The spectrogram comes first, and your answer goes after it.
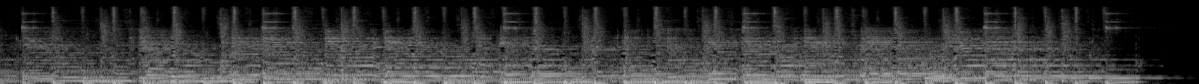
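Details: Strummed guitar music with a steady beat plays throughout, fading out at the end, with no animal voice.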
